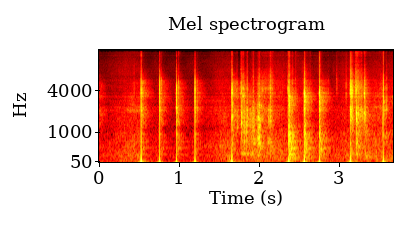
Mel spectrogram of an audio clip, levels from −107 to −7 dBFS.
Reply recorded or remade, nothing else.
remade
